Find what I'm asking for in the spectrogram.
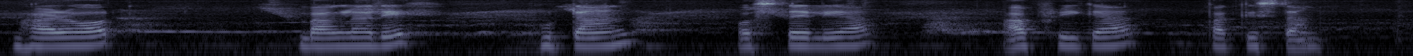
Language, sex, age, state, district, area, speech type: Assamese, female, 30-45, Assam, Jorhat, urban, spontaneous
